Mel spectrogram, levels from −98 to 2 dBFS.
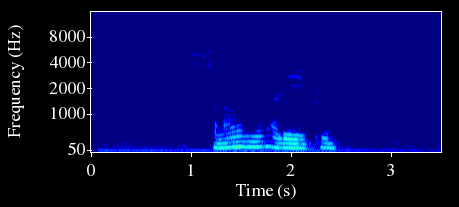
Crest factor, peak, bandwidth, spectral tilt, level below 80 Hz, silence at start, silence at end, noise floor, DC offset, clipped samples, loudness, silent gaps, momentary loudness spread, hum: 16 dB; -48 dBFS; 5.4 kHz; -9.5 dB/octave; -82 dBFS; 0.05 s; 0.9 s; -89 dBFS; under 0.1%; under 0.1%; -63 LUFS; none; 8 LU; none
